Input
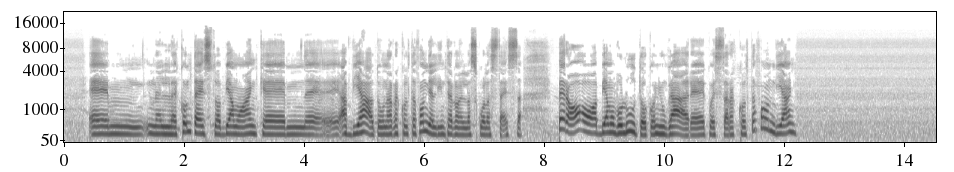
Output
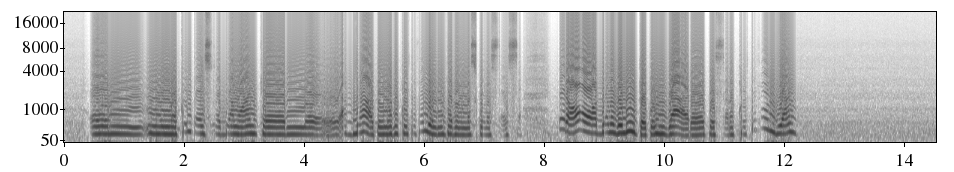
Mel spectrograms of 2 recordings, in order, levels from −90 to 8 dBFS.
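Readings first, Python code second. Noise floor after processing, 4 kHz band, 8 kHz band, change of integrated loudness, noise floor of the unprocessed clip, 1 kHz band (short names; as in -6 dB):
-45 dBFS, +13.5 dB, +9.5 dB, +5.0 dB, -51 dBFS, +3.5 dB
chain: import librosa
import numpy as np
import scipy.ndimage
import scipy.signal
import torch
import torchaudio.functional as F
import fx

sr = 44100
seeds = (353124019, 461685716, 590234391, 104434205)

y = fx.halfwave_hold(x, sr)
y = fx.auto_swell(y, sr, attack_ms=142.0)
y = y * 10.0 ** (1.5 / 20.0)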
